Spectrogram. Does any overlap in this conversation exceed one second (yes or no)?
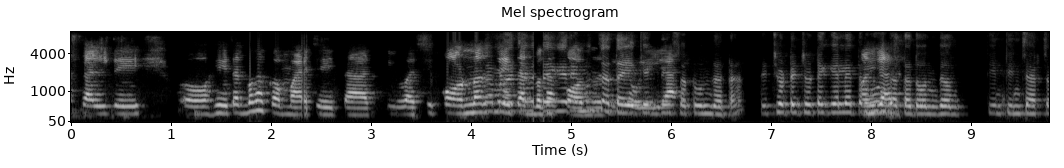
yes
